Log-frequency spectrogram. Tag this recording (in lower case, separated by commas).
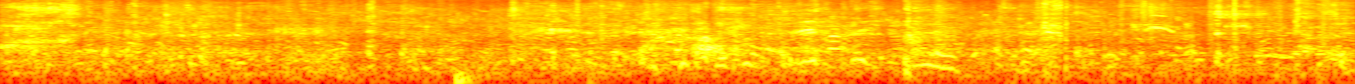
outside, urban or man-made, speech, chatter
